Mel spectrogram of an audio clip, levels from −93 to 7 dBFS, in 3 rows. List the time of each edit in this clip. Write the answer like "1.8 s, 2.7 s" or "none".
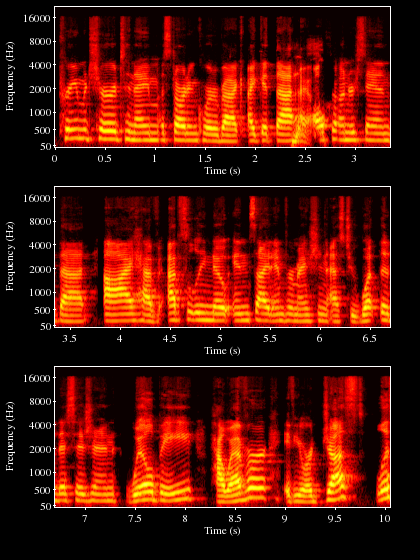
3.8 s, 7.3 s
